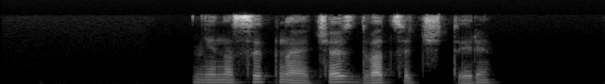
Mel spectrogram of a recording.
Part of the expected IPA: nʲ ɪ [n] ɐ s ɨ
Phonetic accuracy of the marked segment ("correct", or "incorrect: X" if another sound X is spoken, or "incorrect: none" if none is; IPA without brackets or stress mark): correct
